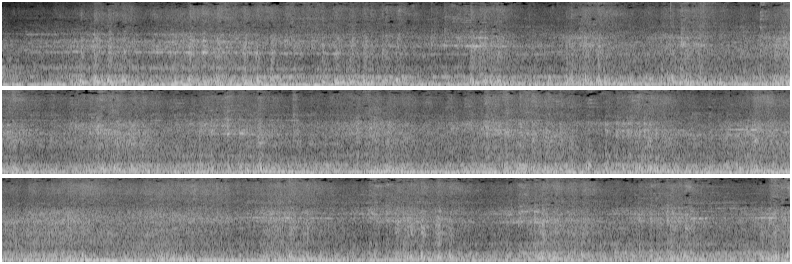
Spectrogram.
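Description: Train wheels clatter rhythmically over the rail joints.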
